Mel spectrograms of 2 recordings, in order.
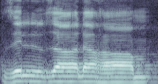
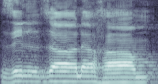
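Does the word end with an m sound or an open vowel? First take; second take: m sound; m sound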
